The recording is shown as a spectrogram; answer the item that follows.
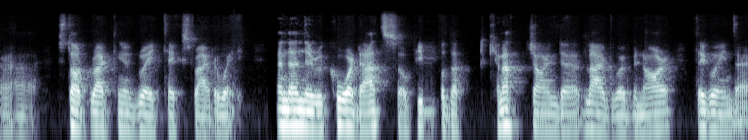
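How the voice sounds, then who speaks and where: A man with Swedish as his first language speaks in a fairly low, gravelly voice through a computer mic. He talks loosely and chattily as a webinar host, filling pauses and restarting sentences as he walks through his screen. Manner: loose and conversational, many fillers and restarts. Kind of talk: casual screen-share webinar walkthrough.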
